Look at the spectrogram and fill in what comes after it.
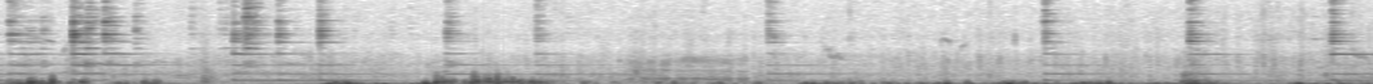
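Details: Flock of sheep arriving, recorded live on a Canon camera left waiting for the flock: ringing bells in steady overlapping strikes, a rough bleat near the middle, and constant shuffling and trampling of many hooves.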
